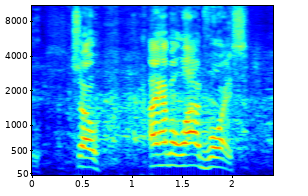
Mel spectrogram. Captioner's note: laughter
